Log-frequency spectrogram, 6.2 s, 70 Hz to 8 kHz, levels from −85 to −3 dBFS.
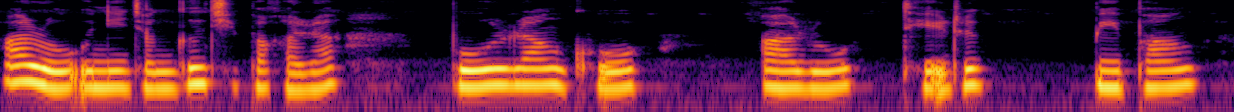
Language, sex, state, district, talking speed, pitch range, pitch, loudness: Garo, female, Meghalaya, West Garo Hills, 80 wpm, 195-220 Hz, 205 Hz, -17 LUFS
